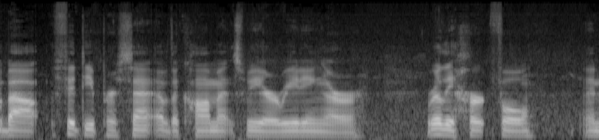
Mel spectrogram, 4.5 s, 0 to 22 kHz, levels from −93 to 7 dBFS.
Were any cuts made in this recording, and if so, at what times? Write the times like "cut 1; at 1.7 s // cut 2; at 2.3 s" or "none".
none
